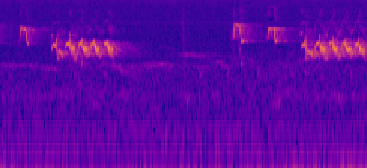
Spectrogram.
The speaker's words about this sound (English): A thrush. I would so like to be able to recognise birds by their song.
